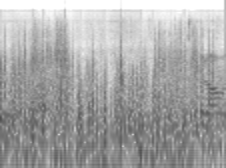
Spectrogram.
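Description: Wind buffeting the camera's microphone, a loud, uneven rumbling noise.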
